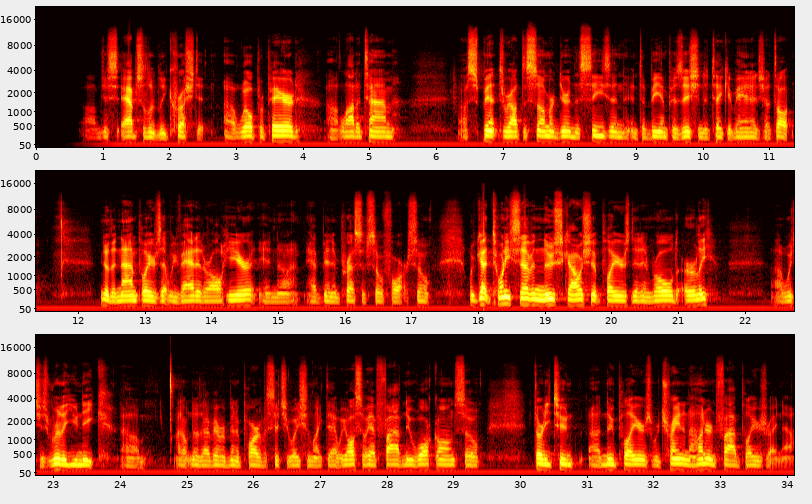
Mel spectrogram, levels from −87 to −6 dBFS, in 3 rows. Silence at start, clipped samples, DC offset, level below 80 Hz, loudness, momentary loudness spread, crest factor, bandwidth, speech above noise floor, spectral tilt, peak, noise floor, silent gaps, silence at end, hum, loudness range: 0.75 s; under 0.1%; under 0.1%; -58 dBFS; -26 LUFS; 17 LU; 22 dB; 13 kHz; 61 dB; -3.5 dB/octave; -6 dBFS; -88 dBFS; none; 0 s; none; 7 LU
